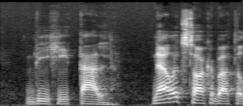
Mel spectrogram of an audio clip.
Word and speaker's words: digital: G before an I or an E is going to sound like an English H. Digital.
